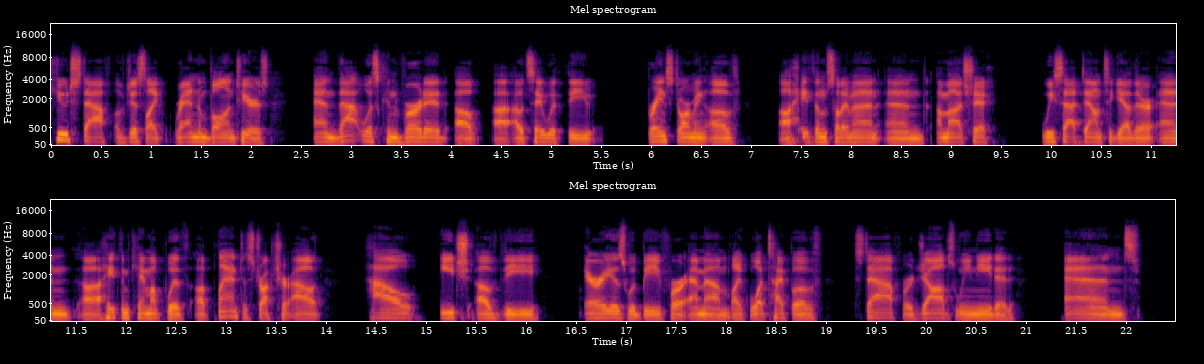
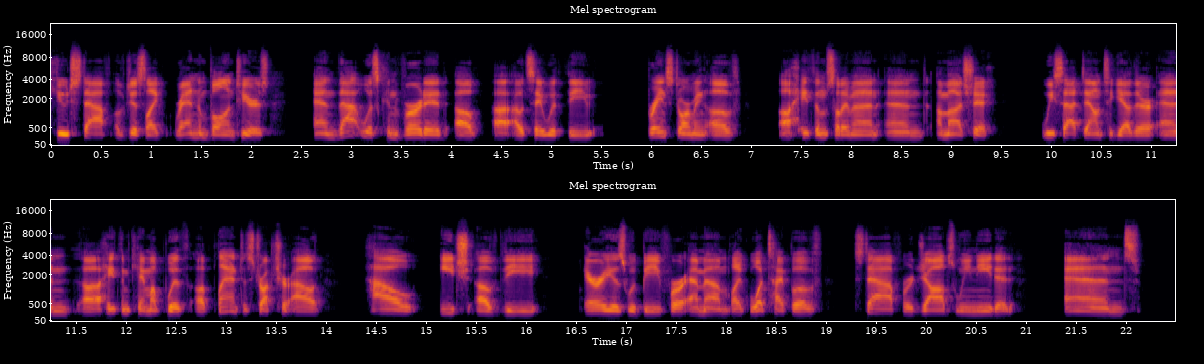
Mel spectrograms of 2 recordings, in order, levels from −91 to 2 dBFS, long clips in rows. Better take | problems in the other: first | thin; very; fading below 300 Hz

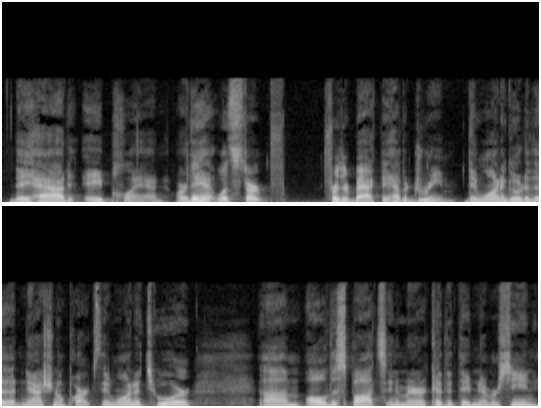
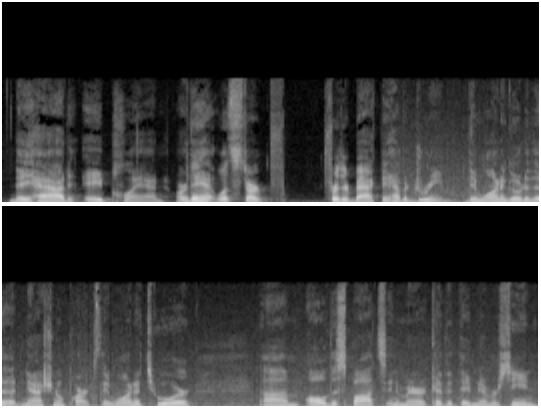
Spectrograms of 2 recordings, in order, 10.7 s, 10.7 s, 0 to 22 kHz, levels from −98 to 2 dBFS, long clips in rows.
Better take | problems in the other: first | wind noise on the microphone; occasional gusts; from 4 s on; 25 dB below the speech

